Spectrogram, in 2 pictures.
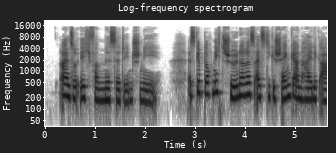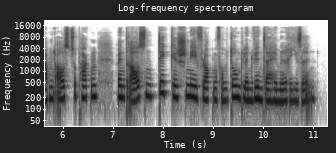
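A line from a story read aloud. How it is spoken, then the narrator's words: Said sadly. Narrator (German): meinte traurig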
